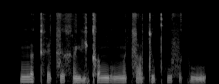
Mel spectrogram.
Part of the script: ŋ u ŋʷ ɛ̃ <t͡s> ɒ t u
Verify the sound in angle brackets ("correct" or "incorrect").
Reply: correct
